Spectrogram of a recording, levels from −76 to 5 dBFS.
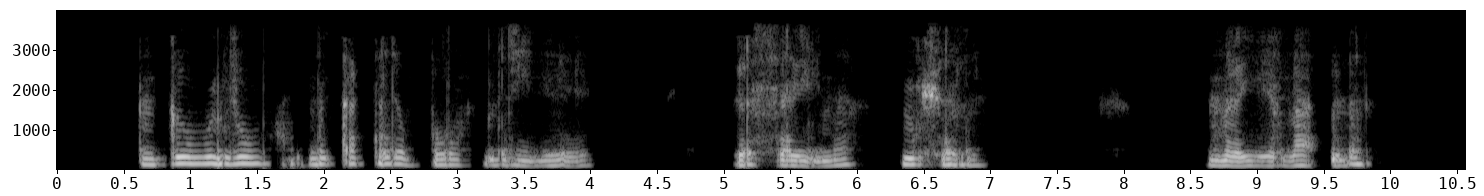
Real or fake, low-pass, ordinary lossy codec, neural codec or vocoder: fake; 3.6 kHz; MP3, 32 kbps; codec, 24 kHz, 1 kbps, SNAC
